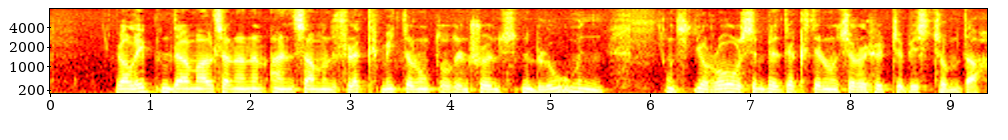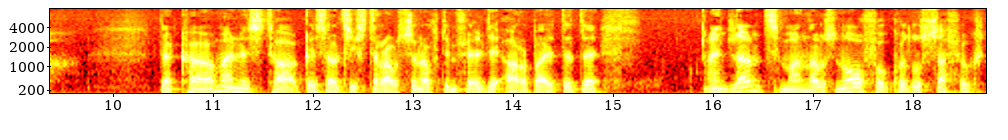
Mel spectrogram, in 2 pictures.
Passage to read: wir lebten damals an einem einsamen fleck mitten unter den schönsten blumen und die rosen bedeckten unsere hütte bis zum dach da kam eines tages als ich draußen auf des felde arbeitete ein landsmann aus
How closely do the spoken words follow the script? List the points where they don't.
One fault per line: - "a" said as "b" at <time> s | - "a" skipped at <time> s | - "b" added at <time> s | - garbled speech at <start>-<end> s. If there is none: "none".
- "des" said as "dem" at 13.2 s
